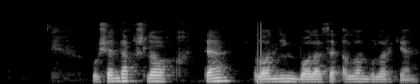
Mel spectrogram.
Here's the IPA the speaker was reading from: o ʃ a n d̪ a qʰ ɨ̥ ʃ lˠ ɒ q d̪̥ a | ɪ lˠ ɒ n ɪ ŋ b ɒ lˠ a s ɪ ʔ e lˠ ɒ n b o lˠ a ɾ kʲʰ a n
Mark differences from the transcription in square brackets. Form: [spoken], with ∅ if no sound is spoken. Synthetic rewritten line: o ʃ a n d̪ a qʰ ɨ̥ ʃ lˠ ɒ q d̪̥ a | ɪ lˠ ɒ [nː] ɪ ŋ b ɒ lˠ a s ɪ ʔ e lˠ ɒ n b o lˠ a ɾ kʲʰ a n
